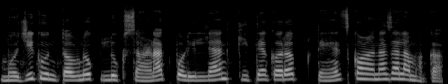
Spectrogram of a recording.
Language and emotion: Goan Konkani, sad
